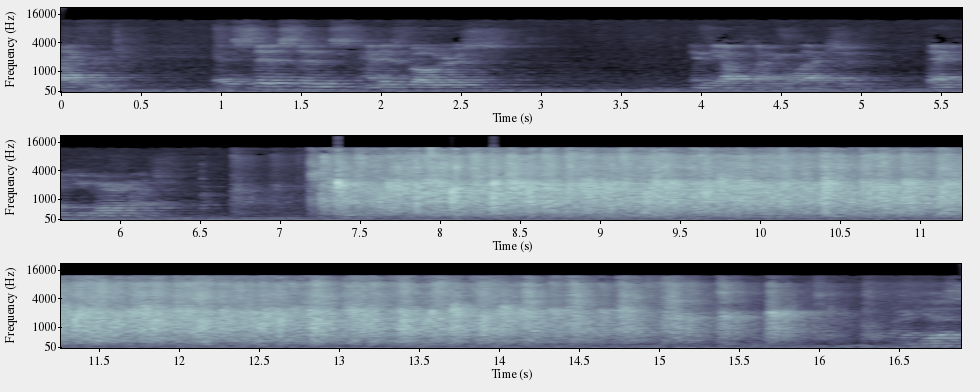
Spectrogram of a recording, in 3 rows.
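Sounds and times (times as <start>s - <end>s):
speech: 1.0s - 2.8s, 3.9s - 6.4s
audience clapping: 6.7s - 16.6s.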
